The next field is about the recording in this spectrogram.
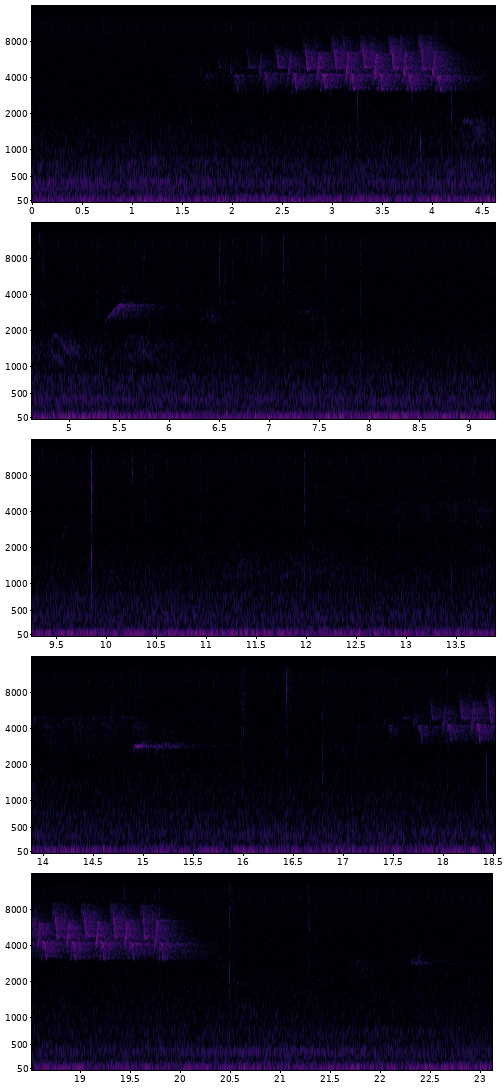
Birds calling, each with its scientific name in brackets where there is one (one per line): Great Crested Flycatcher (Myiarchus crinitus)
Ovenbird (Seiurus aurocapilla)
American Crow (Corvus brachyrhynchos)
